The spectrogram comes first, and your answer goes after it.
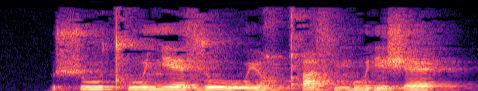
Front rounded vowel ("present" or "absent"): present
